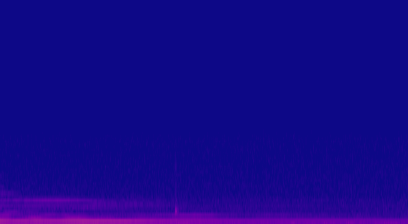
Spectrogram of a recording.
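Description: The last held chord of a slow ballad's backing track ringing out and fading to near silence, one low note lingering after the others die away.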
